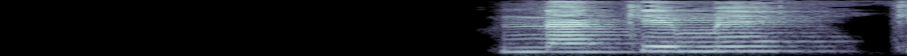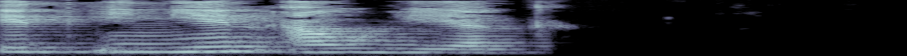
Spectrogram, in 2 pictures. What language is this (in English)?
Yaqui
